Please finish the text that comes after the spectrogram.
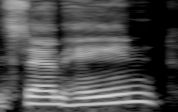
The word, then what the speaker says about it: Samhain: my name, and then Sam Hain. I made it the phonetically proper way to say it, Samhain, but I spelled it like SAU apostrophe WYYN.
